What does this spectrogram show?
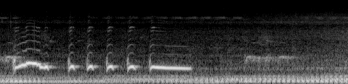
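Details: Bangkok zebra dove singing the 'ngerot' style bekur said to stir other doves to call: a rising, wavering first note, four staccato coos and a drawn-out final tone. A steady low rumble runs beneath, with a faint distant reply.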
